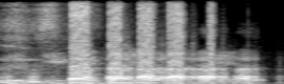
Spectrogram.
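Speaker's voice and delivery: laughing. Real, not acted. Laughing through a threat.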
